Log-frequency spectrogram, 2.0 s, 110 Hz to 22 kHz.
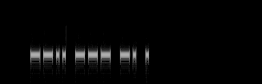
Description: Morse code, heard as a keyed tone, about 52 wpm, 700 Hz. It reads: ZONE
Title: Four Letter Words - 50wpm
